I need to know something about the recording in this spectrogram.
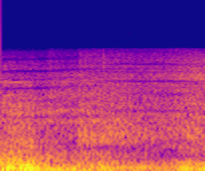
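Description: Road traffic on a city street: a steady low rumble of car engines and tyres that gradually fades.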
